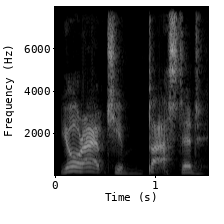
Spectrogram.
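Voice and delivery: sudden loud jeering shout; Hurley gloating as he throws the narrator out, shouting. A narrator's reading. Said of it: "he shouted".

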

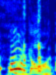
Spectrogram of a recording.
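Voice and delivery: laughing imitation of a shocked viewer; mock shocked gasp. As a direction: squeal it through laughter like a horrified audience. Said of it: "everyone's gonna be going".

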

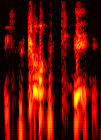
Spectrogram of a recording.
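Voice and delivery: real laugh through the words, pitched high; high, slowed by laughter. Real, not acted. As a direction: crack up while telling it. Cracking up over his own story.

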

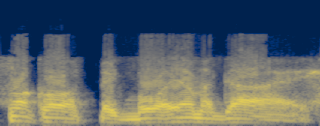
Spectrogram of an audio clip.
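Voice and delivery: dropped-low brush-off; low rebuff. Acted. Actor in drag rebuffs, low voice.

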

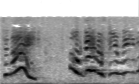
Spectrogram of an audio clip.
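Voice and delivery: thrilled squeal. Acted. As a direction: swoon over the invitation. Miss Baker thrilled by date offer.

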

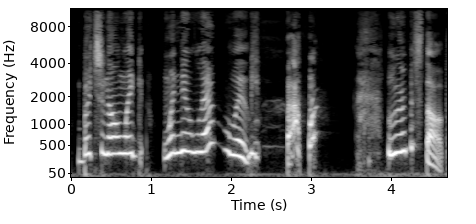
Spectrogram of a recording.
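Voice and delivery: high-pitched, emotional, breaking off with a laugh; getting emotional. Real, not acted. Podcaster confiding about being sick and uncared for, getting emotional. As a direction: get choked up, then laugh it off and stop. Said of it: "I'm getting emotional right now".

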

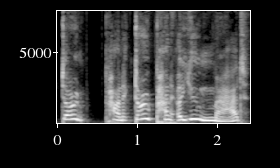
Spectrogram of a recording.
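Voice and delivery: high-pitched, incredulous panic; panicked retort. A narrator's reading. Doll prince answering the girl who hushed him, panicked retort. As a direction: throw the words back in a high panic.

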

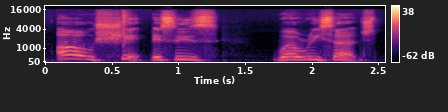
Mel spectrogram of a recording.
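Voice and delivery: drawn out like a stunned viewer; impressed surprise. Retold or imitated. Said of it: "and it was like".

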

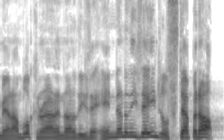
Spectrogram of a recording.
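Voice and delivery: voicing John's complaint with energy; lively John quote. Preacher voicing John, fast and rising.

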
